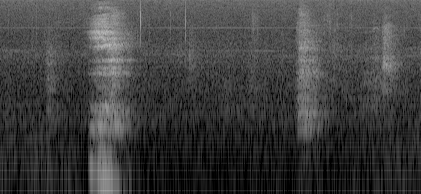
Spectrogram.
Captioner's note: Anderson groaning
